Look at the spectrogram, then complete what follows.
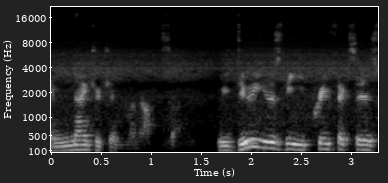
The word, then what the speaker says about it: monoxide: one oxygen we're gonna put em on oxide mono oxide but we would pronounce it monoxide because it's not a second Oh what we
